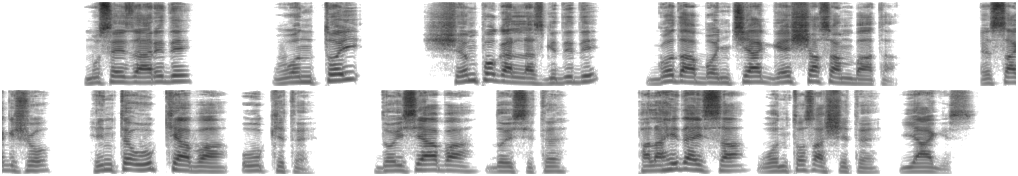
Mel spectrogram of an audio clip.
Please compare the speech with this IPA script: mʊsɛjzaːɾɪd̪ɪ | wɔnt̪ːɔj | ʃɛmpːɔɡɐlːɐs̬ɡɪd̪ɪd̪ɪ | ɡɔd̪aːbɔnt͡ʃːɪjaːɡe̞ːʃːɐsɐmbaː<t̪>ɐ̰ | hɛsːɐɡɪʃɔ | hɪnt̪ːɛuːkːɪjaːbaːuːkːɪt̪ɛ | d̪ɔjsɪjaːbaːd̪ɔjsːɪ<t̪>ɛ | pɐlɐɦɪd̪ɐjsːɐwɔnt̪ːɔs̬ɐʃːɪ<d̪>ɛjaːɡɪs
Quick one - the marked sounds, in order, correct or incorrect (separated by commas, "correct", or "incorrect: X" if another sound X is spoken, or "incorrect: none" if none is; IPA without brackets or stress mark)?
correct, correct, incorrect: t̪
